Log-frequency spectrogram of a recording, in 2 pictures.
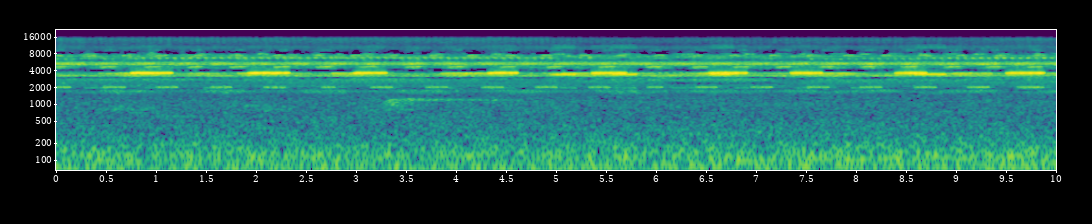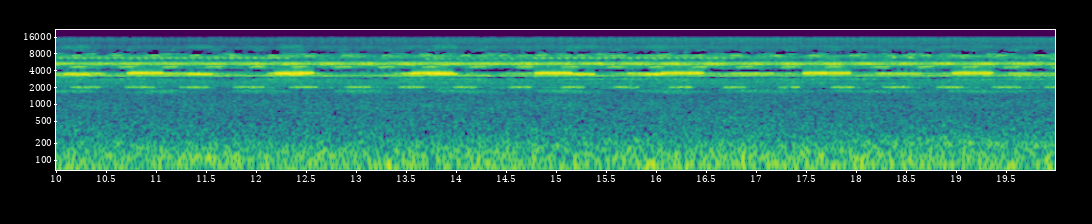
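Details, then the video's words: Crickets chirping on an evening in a peaceful park, a dense chorus of high pulsed trills layered in several bands, swelling in soft bursts roughly every second over a steady hiss; a brief faint tone near the start. "Park Serenade: Cricket Sounds in a Peaceful Park"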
